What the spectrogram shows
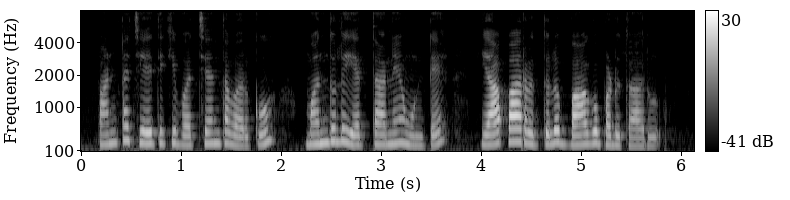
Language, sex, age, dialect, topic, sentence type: Telugu, female, 18-24, Southern, agriculture, statement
